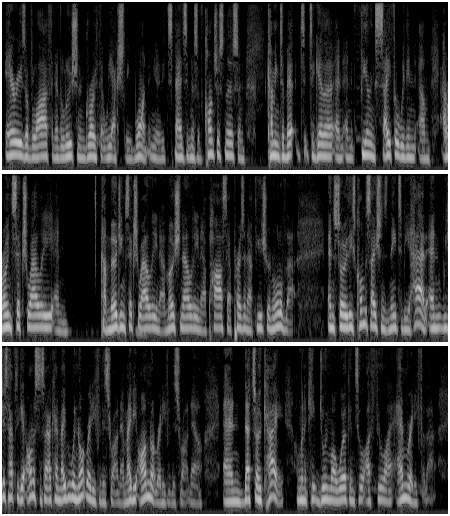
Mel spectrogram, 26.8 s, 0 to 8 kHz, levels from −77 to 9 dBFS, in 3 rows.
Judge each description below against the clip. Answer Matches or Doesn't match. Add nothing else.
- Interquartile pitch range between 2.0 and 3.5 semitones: Matches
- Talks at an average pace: Doesn't match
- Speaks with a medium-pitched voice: Matches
